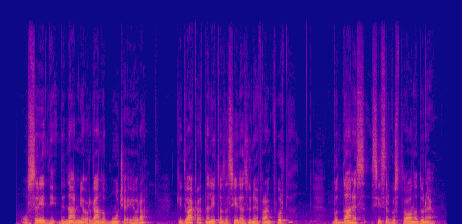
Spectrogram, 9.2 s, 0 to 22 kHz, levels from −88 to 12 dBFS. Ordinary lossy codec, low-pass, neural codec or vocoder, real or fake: none; 19.8 kHz; none; real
